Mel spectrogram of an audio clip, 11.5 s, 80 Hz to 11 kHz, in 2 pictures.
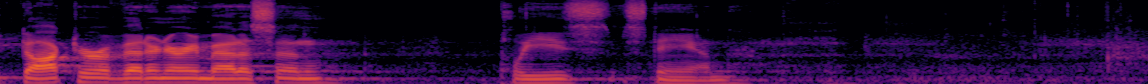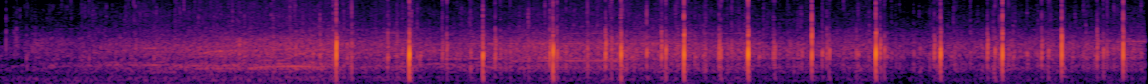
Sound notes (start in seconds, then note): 5.2 applause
